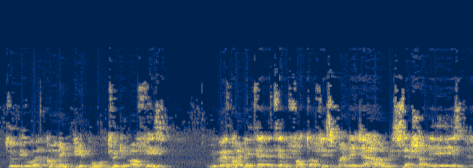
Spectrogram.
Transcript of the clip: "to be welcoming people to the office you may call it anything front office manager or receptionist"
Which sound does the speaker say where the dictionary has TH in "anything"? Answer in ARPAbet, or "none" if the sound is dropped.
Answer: T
